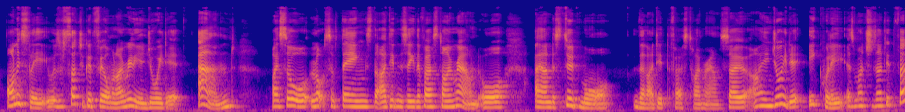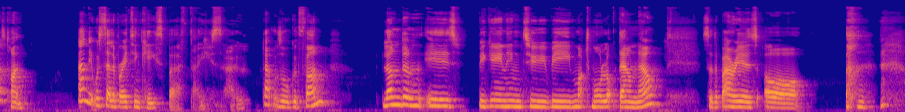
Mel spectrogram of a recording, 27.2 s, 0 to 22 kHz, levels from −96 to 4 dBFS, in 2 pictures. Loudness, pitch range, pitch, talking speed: -23 LUFS, 185-230 Hz, 205 Hz, 170 wpm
